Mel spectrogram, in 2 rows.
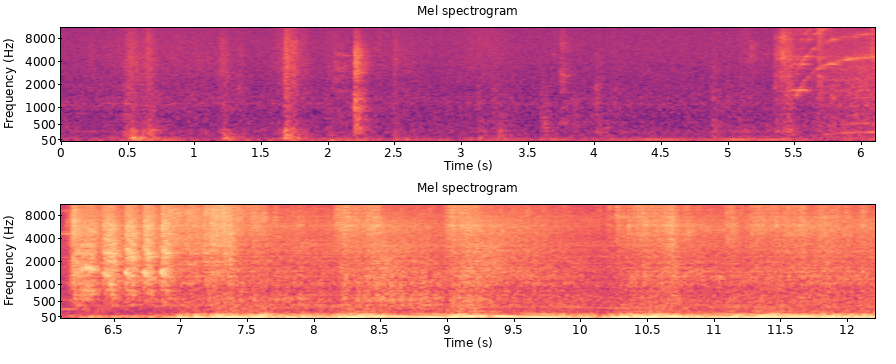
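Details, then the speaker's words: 1991 Toyota Celica GT 3S-GE: few clicks, catches and runs with uneven lumpy beat and wavering revs, cuts out when left idling; running rough. "well as you know this isn't running right and when it's left dangling cuts out after"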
